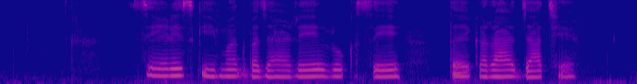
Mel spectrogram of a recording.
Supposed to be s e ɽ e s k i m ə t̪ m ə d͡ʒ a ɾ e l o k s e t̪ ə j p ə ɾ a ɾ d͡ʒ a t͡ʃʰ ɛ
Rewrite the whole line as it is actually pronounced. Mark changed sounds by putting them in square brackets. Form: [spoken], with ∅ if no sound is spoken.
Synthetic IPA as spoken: s e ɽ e s k i m ə t̪ [b] ə d͡ʒ a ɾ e [ɾ] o k s e t̪ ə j [k] ə ɾ a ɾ d͡ʒ a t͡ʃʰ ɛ

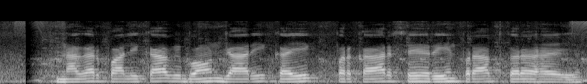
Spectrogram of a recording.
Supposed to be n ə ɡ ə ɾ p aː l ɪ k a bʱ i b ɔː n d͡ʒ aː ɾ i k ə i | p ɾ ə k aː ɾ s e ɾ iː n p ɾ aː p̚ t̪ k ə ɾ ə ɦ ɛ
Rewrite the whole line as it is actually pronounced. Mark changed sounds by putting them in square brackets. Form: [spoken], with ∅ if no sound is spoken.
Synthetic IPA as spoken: n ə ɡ ə ɾ p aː l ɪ k a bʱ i b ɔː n d͡ʒ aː ɾ i k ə i | p ɾ ə k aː ɾ s e ɾ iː n p ɾ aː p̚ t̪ k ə ɾ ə ɦ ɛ

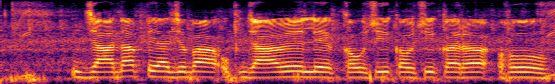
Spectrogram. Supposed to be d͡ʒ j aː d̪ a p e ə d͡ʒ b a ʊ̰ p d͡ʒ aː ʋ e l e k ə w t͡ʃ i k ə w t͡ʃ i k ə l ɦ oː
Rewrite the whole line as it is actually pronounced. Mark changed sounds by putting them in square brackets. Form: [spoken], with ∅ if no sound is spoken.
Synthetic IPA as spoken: d͡ʒ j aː d̪ a p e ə d͡ʒ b a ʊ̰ p d͡ʒ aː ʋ e l e k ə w t͡ʃ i k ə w t͡ʃ i k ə [ɾ] ɦ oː

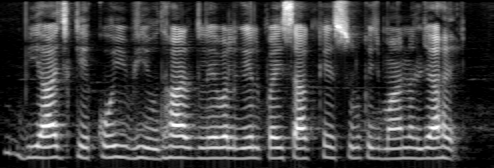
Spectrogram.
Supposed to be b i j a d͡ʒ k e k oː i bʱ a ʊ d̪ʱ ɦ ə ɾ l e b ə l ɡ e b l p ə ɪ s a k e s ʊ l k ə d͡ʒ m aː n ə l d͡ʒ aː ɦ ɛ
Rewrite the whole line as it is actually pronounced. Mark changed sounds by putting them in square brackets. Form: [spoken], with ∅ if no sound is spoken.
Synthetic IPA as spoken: b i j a d͡ʒ k e k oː i bʱ [i] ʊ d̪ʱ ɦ [a] ɾ l e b ə l ɡ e [∅] l p ə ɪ s a k e s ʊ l k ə d͡ʒ m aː n ə l d͡ʒ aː ɦ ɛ

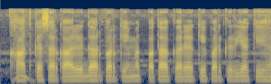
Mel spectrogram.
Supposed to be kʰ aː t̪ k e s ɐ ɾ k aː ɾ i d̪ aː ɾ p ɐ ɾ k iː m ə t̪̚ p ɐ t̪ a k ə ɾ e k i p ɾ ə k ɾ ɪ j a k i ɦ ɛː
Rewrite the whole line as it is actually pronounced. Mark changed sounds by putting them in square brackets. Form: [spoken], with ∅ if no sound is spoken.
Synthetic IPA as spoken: kʰ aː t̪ k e s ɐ ɾ k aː ɾ i d̪ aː ɾ p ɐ ɾ k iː m ə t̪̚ p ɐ t̪ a k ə ɾ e k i p ɾ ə k ɾ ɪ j a k i ɦ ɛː

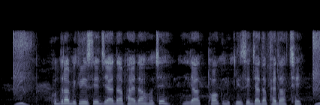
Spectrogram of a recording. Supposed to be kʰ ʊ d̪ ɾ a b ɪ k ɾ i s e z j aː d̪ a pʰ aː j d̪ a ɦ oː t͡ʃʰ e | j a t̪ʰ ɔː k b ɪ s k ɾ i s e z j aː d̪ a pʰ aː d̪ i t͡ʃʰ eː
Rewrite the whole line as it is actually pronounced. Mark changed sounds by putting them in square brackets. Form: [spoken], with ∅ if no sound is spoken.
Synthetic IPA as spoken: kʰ ʊ d̪ ɾ a b ɪ k ɾ i s e z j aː d̪ a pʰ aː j d̪ a ɦ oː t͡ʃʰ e | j a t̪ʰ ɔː k b ɪ [∅] k ɾ i s e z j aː d̪ a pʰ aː d̪ [a] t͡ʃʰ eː

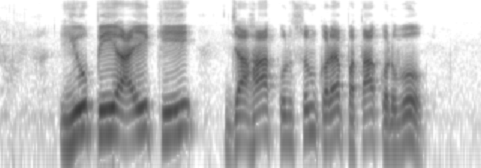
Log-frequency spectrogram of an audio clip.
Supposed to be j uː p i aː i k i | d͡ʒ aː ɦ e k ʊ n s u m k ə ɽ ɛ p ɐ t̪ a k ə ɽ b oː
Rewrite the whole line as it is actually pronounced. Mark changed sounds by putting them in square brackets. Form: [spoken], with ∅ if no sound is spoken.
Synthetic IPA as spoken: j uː p i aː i k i | d͡ʒ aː ɦ [a] k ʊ n s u m k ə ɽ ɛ p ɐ t̪ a k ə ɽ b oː

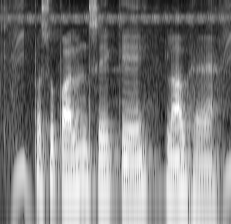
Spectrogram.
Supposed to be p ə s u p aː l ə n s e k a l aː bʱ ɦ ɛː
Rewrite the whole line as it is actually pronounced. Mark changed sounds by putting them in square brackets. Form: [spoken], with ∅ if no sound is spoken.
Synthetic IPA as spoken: p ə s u p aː l ə n s e k [e] l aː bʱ ɦ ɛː

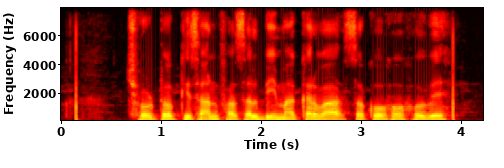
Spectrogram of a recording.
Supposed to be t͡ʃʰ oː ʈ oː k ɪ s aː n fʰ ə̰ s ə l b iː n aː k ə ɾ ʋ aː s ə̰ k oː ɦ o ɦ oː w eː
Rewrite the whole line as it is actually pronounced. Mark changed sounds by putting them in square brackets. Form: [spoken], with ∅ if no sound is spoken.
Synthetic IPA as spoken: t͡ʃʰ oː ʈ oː k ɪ s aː n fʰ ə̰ s ə l b iː [m] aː k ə ɾ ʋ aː s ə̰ k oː ɦ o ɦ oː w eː

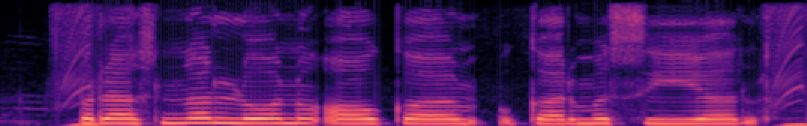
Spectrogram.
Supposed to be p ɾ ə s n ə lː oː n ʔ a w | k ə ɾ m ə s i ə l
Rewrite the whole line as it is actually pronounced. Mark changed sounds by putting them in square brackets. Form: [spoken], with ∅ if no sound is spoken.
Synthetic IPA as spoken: p ɾ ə s n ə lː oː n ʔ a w | k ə ɾ m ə s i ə l

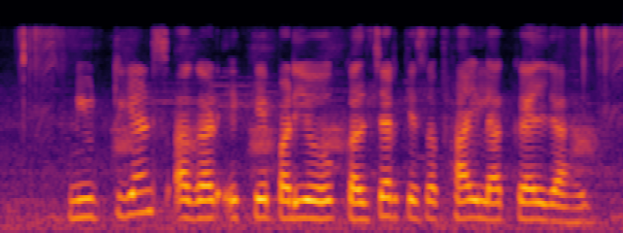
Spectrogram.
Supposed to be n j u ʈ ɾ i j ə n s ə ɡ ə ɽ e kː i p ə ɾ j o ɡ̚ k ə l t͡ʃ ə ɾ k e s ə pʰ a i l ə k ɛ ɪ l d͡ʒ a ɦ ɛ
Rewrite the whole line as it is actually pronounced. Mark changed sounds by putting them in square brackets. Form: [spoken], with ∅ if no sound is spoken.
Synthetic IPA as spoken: n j u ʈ ɾ i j ə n s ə ɡ ə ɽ e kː [e] p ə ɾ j o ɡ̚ k ə l t͡ʃ ə ɾ k e s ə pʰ a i l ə k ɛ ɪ l d͡ʒ a ɦ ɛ

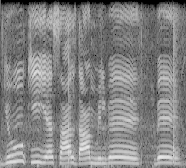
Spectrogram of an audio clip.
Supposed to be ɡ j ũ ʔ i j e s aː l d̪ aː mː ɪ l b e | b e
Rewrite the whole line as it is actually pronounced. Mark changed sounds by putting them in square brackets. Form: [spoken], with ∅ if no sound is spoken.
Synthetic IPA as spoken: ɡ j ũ [k] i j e s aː l d̪ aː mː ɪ l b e | b e

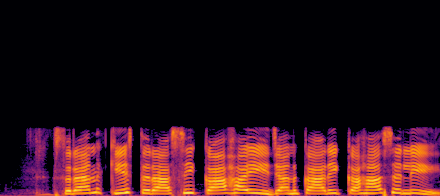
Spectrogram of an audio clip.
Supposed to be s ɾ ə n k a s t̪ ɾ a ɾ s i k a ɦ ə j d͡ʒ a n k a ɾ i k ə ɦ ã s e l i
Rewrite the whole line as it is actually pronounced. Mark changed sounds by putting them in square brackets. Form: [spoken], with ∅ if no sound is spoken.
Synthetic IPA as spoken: s ɾ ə n k [i] s t̪ ɾ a [∅] s i k a ɦ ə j d͡ʒ a n k a ɾ i k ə ɦ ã s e l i

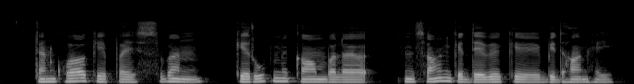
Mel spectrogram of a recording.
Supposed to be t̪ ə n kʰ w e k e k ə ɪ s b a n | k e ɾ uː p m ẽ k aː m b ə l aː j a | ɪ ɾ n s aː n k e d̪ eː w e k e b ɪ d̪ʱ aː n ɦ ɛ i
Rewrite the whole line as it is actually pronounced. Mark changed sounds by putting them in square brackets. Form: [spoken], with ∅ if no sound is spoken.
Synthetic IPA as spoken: t̪ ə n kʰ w [a] k e [p] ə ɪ s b [ə] n | k e ɾ uː p m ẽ k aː m b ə l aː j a | ɪ [∅] n s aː n k e d̪ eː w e k e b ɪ d̪ʱ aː n ɦ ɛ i

